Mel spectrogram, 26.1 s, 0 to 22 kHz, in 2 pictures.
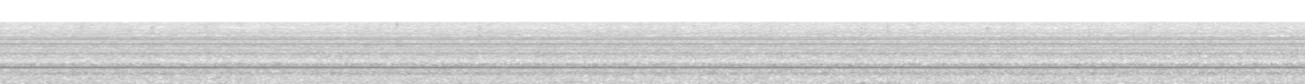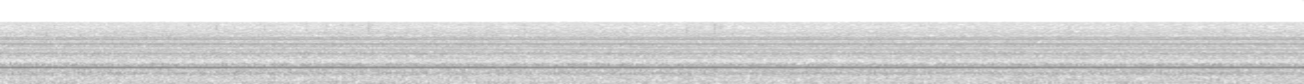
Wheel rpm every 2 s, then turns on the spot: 0, 0, 0, 0, 0, 0, 0, 0, 0, 0, 0, 0, 0.
none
